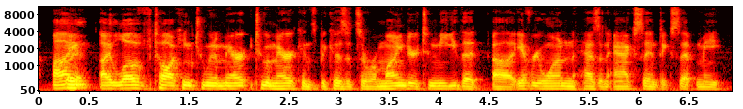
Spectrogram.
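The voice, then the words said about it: Fargo-like Canadian accent. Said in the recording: “You know the movie Fargo? ... How come your accent sounds like theirs? ... sometimes when you talk, I think Fargo.”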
